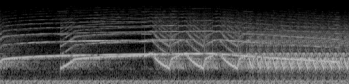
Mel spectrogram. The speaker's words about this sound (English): Still the same old sirens. I need to change those later on in the time of that I have.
